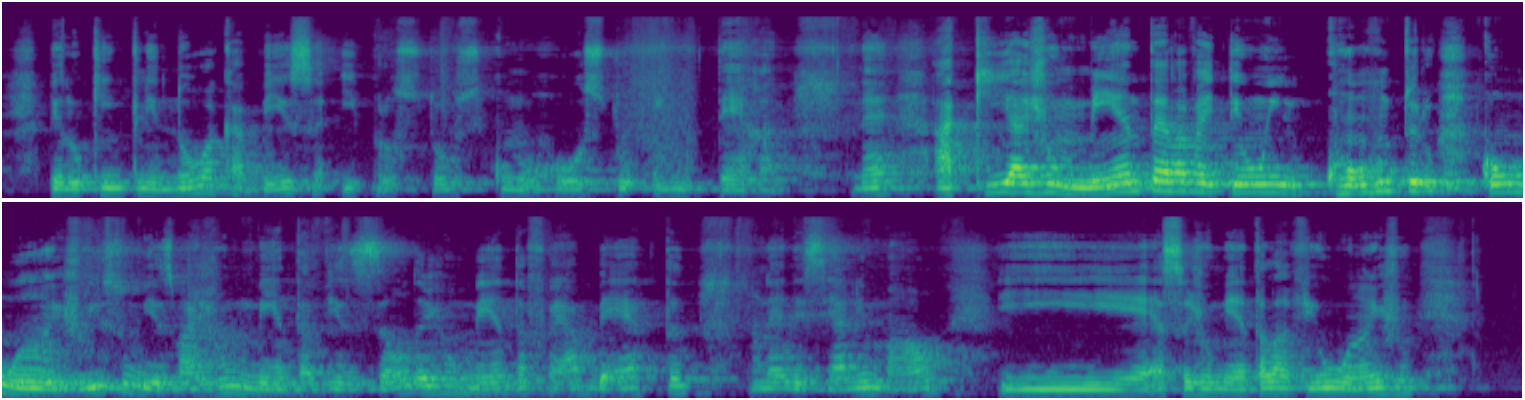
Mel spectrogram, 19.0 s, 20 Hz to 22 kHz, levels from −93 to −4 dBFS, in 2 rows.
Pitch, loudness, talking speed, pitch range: 125 Hz, -32 LUFS, 140 wpm, 115-150 Hz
